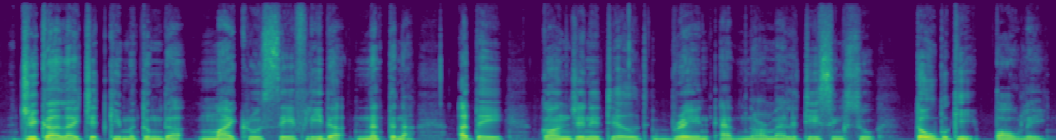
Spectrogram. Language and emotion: Manipuri, neutral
